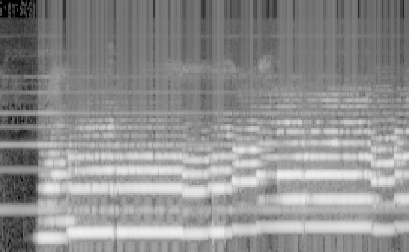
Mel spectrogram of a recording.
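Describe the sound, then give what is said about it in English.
Flute holding a very flat F with its head joint pulled far out, one long sustained note lasting about five seconds, steady and fairly loud, its pitch nudging upward slightly a few times along the way. “So if I listen to this F again, and then I'm going to pull my head joint right out, like huge amount out, so it's very, very flat.”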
